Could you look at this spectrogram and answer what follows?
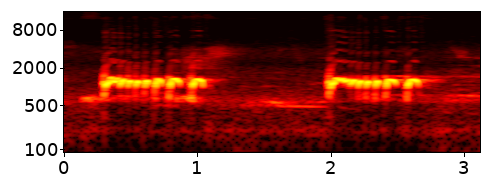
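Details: Local Javanese zebra dove giving an angkatan-type song used to set quiet doves singing: two bursts of rapid, bubbling cooing notes, each about a second long, separated by a pause with a soft low hum.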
